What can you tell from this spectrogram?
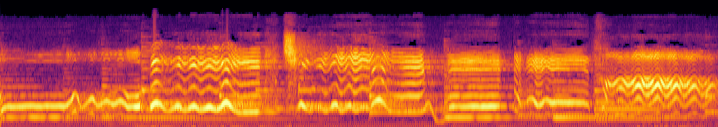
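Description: Yue opera actress singing an aria line in a high female voice, with wide vibrato on long held notes, over steady instrumental accompaniment. The line climbs to a high held note near the end.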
